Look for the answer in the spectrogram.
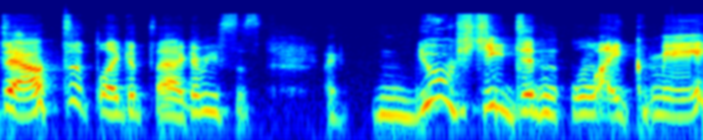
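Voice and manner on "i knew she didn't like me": slow, mumbled muttering under the breath. A character is about to be attacked and speaks: muttering to himself. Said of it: "he kind of mutters to himself".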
